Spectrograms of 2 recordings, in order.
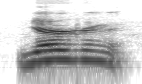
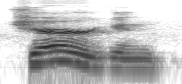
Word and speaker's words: Jurgen: Jurgen, it's pronounced like it should be spelt with a Y, right? So it's not pronounced Jurgen Journey.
